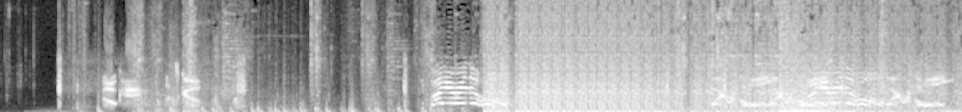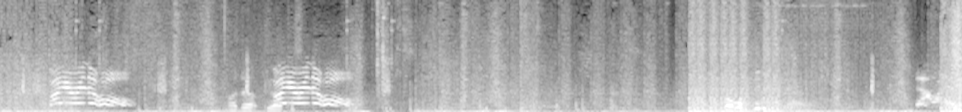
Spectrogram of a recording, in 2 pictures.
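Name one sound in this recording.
A young woman speaks casually into a microphone.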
